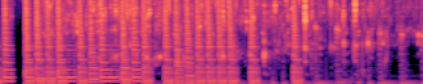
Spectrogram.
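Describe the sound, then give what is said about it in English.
Whiskey glugs steadily out of a bottle into a glass, fairly loud, its ringing tone shifting as the glass fills over a few seconds, with no voices. “She poured him some whiskey.”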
